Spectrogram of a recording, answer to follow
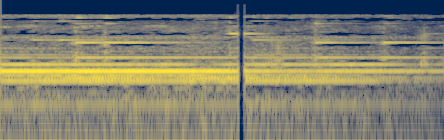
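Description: Bright chime tones: several struck notes ringing on and overlapping, with a few new strikes, dying away toward the end.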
